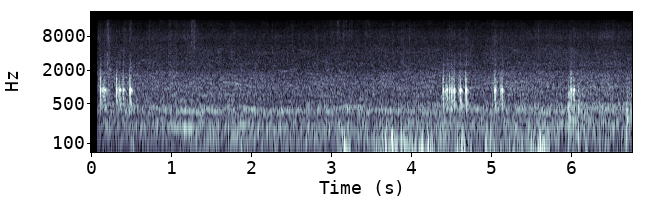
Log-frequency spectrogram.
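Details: Honey bees at a Langstroth hive in Očová at about 430 metres, 6 April 2018: a low steady hum of many bees under scattered clicks and taps, with brief louder flyby buzzes.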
